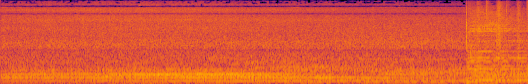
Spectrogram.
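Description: Motorboat engine running steadily under way, a constant drone over rushing noise. Music comes in abruptly about seven seconds in.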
